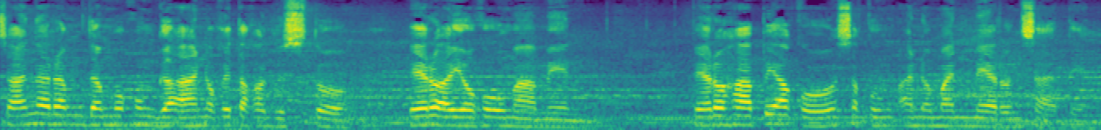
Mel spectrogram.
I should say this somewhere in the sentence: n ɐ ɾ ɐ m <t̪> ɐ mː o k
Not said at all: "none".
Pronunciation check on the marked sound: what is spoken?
d̪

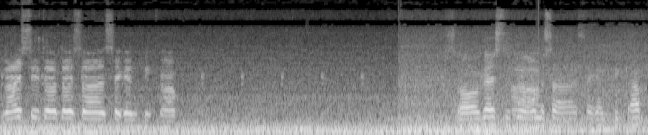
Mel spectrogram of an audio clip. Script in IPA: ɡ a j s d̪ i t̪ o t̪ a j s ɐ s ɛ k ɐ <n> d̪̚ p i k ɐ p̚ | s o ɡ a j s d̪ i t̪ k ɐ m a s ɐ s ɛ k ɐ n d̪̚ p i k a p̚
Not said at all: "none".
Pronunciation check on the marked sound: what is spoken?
n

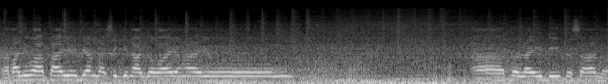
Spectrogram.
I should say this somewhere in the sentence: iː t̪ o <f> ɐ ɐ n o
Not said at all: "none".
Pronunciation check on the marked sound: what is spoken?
s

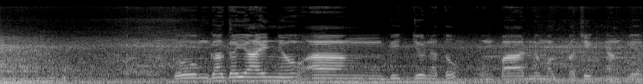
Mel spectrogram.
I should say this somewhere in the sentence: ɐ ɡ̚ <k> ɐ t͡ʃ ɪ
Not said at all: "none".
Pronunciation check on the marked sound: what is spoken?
p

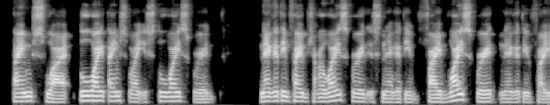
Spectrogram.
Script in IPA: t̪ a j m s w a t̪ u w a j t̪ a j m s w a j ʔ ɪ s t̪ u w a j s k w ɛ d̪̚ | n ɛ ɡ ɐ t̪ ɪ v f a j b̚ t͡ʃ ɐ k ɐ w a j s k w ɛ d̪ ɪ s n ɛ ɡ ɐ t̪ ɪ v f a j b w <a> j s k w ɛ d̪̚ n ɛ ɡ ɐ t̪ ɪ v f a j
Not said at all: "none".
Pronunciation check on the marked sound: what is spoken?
a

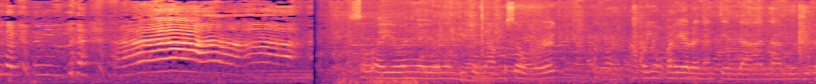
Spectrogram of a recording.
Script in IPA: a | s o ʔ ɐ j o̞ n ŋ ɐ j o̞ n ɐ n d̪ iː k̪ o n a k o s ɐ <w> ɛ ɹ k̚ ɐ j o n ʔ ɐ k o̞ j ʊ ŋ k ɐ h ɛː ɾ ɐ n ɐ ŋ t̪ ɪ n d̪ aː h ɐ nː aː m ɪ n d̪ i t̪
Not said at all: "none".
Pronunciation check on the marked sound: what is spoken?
w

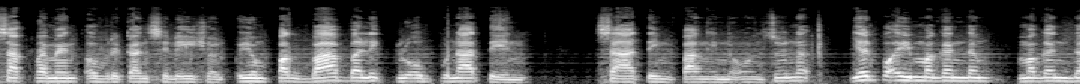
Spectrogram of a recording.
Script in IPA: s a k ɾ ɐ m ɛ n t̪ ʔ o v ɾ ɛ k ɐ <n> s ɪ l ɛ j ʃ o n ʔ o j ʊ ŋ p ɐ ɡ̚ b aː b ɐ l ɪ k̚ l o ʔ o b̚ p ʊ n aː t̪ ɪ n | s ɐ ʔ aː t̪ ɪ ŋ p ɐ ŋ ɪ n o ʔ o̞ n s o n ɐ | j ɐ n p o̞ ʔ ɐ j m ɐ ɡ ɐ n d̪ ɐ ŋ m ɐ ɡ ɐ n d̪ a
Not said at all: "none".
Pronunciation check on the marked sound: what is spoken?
n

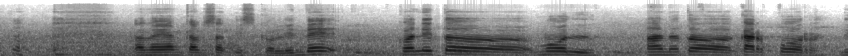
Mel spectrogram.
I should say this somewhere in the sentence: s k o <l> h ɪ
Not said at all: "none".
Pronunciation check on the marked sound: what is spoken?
l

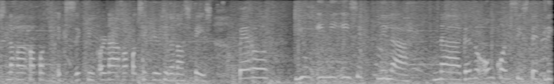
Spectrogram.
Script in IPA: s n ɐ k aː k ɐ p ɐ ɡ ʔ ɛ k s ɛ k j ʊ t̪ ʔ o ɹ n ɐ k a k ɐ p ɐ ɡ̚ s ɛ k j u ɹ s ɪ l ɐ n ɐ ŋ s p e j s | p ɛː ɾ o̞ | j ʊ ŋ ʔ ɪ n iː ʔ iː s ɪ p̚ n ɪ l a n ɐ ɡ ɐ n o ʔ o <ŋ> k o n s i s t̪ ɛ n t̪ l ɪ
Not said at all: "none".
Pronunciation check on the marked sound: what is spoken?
ŋ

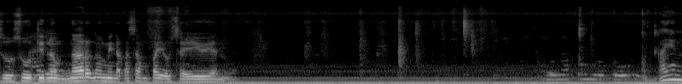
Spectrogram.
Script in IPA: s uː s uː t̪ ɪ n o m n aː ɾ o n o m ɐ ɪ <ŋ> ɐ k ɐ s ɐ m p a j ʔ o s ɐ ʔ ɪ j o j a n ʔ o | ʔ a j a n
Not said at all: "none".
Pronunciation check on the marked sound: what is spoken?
n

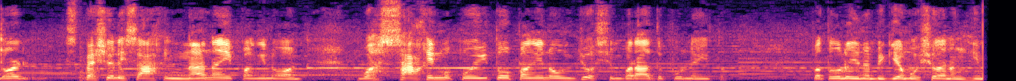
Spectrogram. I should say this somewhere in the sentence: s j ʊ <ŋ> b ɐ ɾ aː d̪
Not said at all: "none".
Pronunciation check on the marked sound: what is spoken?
m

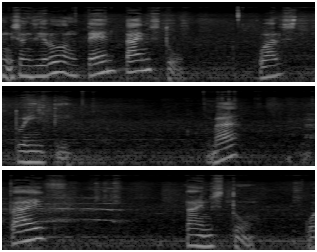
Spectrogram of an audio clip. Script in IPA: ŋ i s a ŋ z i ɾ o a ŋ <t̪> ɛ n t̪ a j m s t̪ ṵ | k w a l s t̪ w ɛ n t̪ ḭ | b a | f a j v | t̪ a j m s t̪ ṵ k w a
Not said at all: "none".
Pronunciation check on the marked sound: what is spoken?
t̪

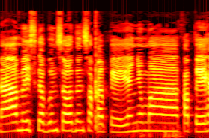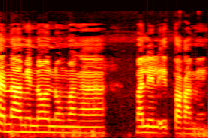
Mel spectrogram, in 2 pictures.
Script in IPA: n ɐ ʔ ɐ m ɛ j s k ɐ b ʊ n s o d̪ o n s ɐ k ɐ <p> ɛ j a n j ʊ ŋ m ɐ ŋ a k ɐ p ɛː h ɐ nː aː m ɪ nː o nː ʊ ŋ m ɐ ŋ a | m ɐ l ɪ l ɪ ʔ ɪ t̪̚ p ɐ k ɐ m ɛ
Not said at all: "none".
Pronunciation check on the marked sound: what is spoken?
p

